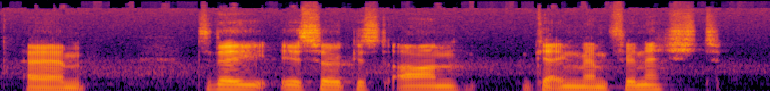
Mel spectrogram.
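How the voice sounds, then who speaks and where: A man speaks with fairly even intonation in a dry, close sound with no echo. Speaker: entrepreneur vlogger. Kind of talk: casual vlog monologue.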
